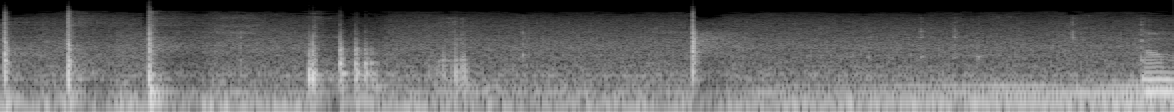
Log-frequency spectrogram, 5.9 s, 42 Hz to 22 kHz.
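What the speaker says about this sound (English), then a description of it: "Gently tap it." Light metal taps of a small socket against a part of a 1971 Camaro power steering pump during a rebuild, a few sharp knocks scattered over quiet workshop background.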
